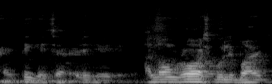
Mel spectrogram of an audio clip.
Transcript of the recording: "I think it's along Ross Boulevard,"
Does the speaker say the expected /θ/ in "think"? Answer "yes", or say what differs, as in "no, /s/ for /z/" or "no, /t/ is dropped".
no, /t/ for /θ/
